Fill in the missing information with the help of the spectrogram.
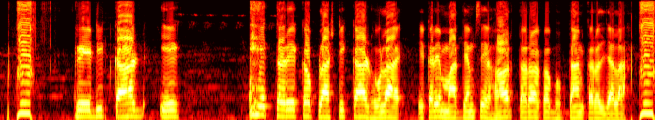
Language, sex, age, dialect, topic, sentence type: Bhojpuri, male, 18-24, Western, banking, statement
